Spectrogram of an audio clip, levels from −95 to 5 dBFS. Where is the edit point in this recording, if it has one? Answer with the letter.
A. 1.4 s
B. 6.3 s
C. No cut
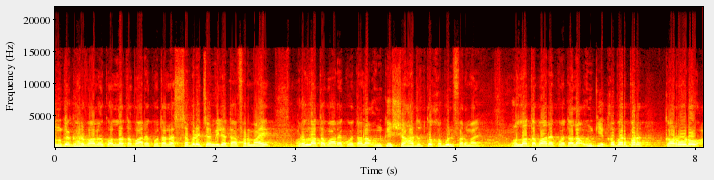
C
